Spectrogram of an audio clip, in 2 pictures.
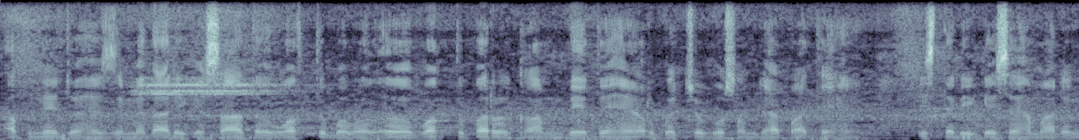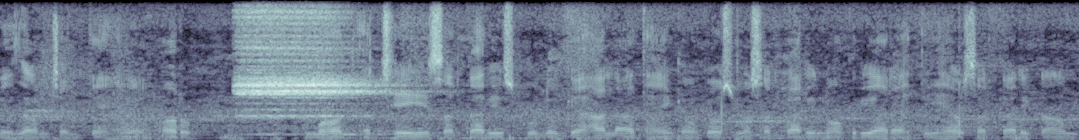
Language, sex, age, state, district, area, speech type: Urdu, male, 18-30, Uttar Pradesh, Gautam Buddha Nagar, rural, spontaneous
